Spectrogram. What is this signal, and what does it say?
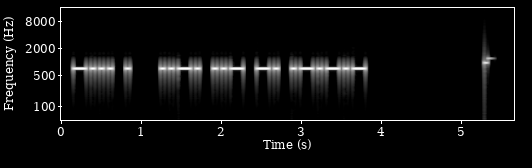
Morse code, heard as a keyed tone, about 22 wpm, 700 Hz. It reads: BE FUN.
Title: Sentences from Top 1000 Words - Review Part 4 - 22wpm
